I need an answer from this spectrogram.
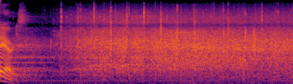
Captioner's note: audience applauds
